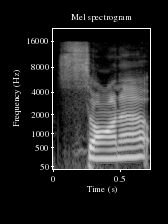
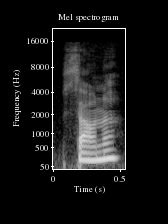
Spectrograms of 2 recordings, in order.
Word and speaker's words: sauna: Okay, now the first time you pronounced it sauna. – And I'm just covering all the bases. – Well, no. I only ask because I thought mm-hmm. you were one of the few people who actually knew how to pronounce sauna. – Sauna. Most people just say sauna.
